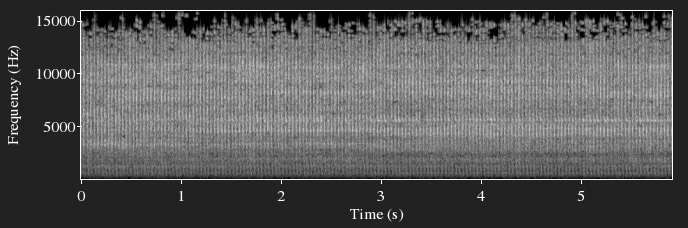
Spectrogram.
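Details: 2002 VW Jetta 1.8T at idle, shop blamed the turbo: even metallic clatter of about two or three per second; the turbo is quiet through a screwdriver stethoscope, and with the serpentine belt off the noise persists at the front, suspected inside the timing cover.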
